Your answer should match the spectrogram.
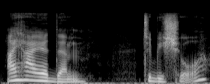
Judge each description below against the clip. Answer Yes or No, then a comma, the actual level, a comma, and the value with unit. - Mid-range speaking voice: Yes, medium, 155 Hz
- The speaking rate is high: No, average, 170 wpm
